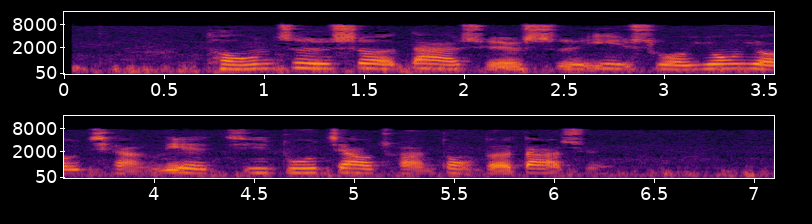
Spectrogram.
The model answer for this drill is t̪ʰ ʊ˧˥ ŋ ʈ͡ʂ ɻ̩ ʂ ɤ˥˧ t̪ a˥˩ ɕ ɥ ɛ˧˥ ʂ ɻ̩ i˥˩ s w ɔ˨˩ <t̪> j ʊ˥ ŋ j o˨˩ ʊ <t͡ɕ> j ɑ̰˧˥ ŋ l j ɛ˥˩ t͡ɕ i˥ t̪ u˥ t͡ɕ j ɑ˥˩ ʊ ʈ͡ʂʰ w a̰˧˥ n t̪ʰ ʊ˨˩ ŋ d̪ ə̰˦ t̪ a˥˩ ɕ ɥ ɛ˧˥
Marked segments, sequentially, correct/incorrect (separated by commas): incorrect, incorrect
